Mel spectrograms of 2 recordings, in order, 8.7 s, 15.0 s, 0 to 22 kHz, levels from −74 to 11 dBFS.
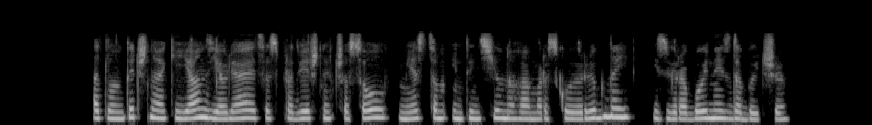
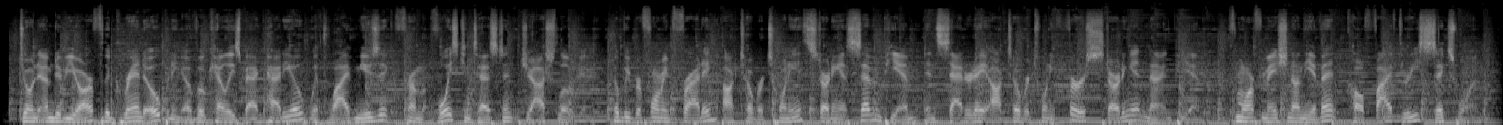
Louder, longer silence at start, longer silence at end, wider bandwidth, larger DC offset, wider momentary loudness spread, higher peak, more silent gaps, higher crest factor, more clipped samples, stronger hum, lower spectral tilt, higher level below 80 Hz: about the same, -18 LUFS vs -19 LUFS; first, 0.95 s vs 0.1 s; first, 0.85 s vs 0.05 s; second, 7.4 kHz vs 18 kHz; neither; about the same, 7 LU vs 6 LU; about the same, -4 dBFS vs -4 dBFS; first, 3.91-3.98 s, 6.35-6.52 s vs none; about the same, 14 dB vs 16 dB; neither; neither; about the same, -5 dB/octave vs -4.5 dB/octave; second, -60 dBFS vs -34 dBFS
